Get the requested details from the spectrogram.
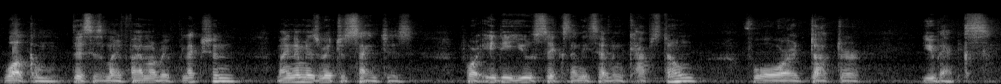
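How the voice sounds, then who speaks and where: A man's voice: deep voice, lively intonation, unhurried, slight background noise. A man in his fifties from Hawaii, giving a recorded class reflection with many hesitant filler sounds. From United States (Hawaii). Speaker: graduate student.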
